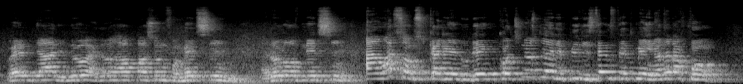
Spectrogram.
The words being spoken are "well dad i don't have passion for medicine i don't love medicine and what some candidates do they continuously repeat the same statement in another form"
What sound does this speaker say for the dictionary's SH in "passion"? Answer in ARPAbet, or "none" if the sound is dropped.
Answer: S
